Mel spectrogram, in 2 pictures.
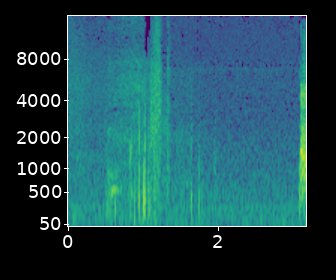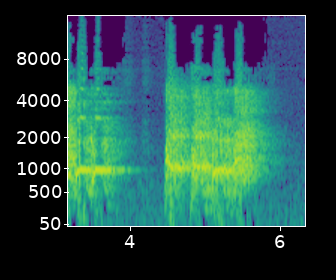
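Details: Puppy learning to bark gives two long, harsh, noisy barking bursts of about a second each, with a steady squealing tone running through them, after soft clattering and a few brief murmurs.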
